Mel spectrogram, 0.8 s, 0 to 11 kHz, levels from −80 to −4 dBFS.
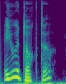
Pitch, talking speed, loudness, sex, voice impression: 205 Hz, 290 wpm, -16 LUFS, female, feminine, slightly adult-like, intellectual, slightly calm, slightly strict, sharp, slightly modest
